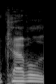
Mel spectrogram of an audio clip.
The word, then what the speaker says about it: Cavill: Did we discover his name is pronounced differently? Cavill? – No, Cavill is right. – Cavill is right. – We used to pronounce it Cavill. – Cavill, because he's British.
